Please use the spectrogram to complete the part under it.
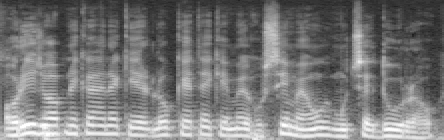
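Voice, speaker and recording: A man, a guest on a talk program, explaining calmly in a measured, lecturing way with everyday examples. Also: a little high, slight background noise. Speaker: expert guest. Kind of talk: explanatory talk show answer.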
